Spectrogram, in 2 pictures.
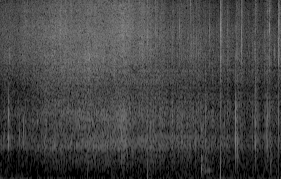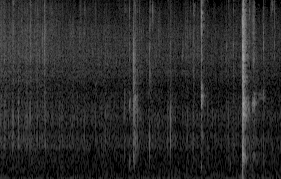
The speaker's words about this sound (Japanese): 続けてお水とトマト缶、ツナ缶を フライパンに流し入れてっと。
